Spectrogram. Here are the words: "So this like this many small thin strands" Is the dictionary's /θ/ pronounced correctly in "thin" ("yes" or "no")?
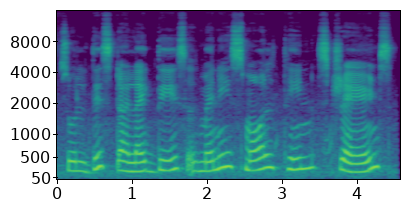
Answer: no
